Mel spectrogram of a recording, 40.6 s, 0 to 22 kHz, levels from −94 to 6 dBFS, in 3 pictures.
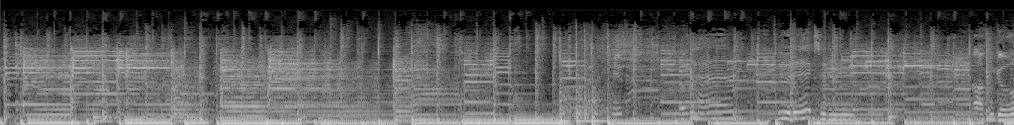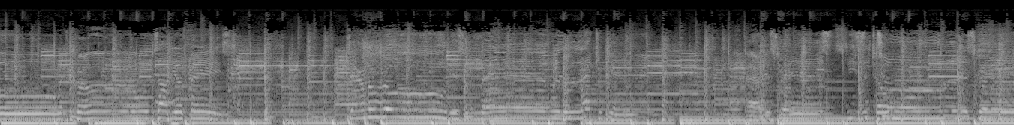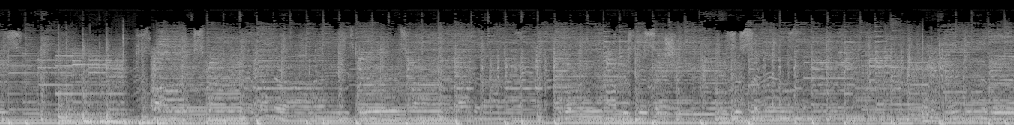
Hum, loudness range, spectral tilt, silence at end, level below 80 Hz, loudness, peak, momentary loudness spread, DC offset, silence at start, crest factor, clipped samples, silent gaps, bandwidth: none; 4 LU; -4.5 dB/octave; 0 s; -26 dBFS; -19 LUFS; -2 dBFS; 5 LU; 0.3%; 0 s; 16 dB; under 0.1%; none; 14 kHz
